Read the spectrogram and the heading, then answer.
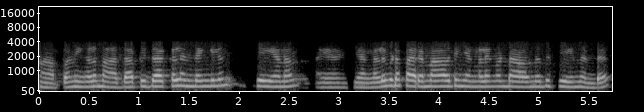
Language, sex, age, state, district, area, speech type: Malayalam, female, 18-30, Kerala, Kasaragod, rural, conversation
